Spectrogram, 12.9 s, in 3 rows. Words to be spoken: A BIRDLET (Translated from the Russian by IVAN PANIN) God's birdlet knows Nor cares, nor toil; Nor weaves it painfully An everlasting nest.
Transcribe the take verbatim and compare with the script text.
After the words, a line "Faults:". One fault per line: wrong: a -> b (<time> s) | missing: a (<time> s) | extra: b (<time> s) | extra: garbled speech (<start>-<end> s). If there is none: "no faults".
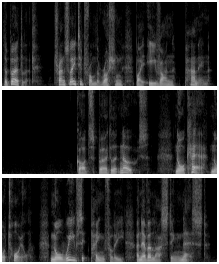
THE BIRDLET (Translated from the Russian by IVAN PANIN) God's birdlet knows Nor care, nor toil; Nor weaves it painfully An everlasting nest.
Faults:
wrong: A -> THE (0.0 s)
wrong: cares -> care (8.0 s)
